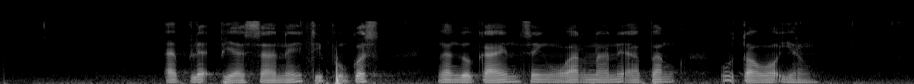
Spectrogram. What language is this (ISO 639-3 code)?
jav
